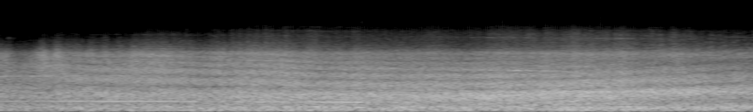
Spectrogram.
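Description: A jet airliner roars steadily overhead as it flies in low.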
